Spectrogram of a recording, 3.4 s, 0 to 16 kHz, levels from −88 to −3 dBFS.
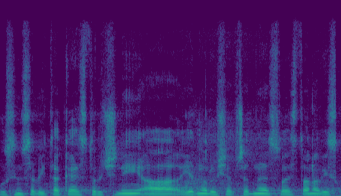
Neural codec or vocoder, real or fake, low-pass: vocoder, 44.1 kHz, 128 mel bands every 512 samples, BigVGAN v2; fake; 14.4 kHz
